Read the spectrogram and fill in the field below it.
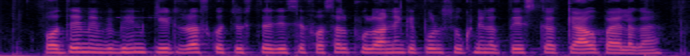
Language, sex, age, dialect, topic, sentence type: Magahi, female, 41-45, Western, agriculture, question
